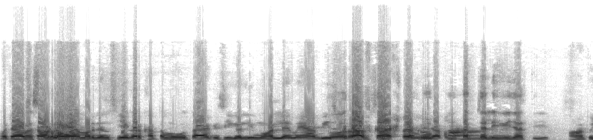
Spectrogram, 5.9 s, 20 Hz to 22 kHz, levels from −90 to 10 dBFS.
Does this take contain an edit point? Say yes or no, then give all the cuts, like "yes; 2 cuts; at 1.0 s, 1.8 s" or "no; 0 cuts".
no; 0 cuts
